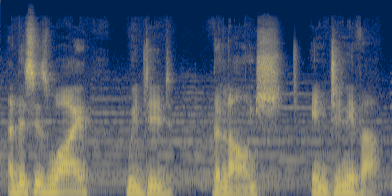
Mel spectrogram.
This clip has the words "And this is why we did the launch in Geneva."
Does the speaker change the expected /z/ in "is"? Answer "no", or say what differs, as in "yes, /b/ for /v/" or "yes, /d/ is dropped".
no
